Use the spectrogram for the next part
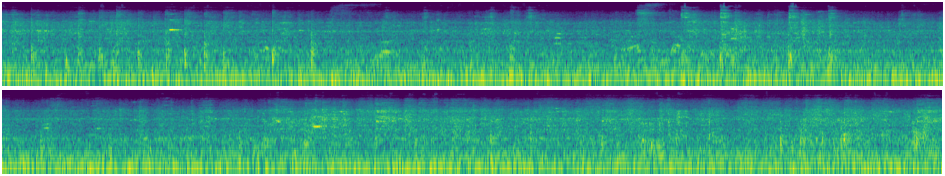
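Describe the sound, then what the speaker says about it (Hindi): Hazara Express passenger train at Kotri Junction, with a steady loud rumble and rattle of rail cars that continues without a break and without talk. "कोटरी जंक्शन पहुंच गई है ट्रेन और यहाँ पे स्टॉप है इसका।"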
